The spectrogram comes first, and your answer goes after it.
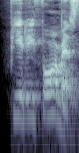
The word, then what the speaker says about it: piriformis: It's piriformis.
